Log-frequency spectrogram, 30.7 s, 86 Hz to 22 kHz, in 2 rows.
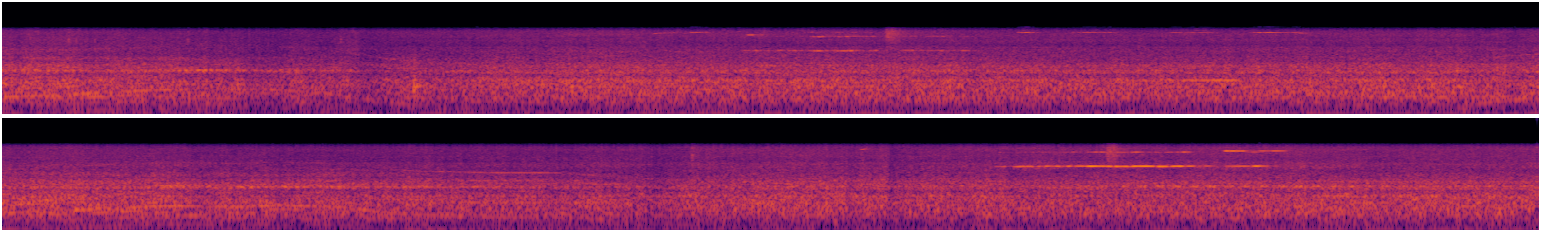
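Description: Detroit Diesel Series 50 engine and Allison B400R automatic transmission of a 1999 Gillig Phantom transit bus, heard from inside the cabin while the bus is moving, with road noise and cabin rattles. The drivetrain note rises and falls a couple of times as the bus gathers speed and changes gear. There is a single sharp knock about four seconds in and brief high squeals later on.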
